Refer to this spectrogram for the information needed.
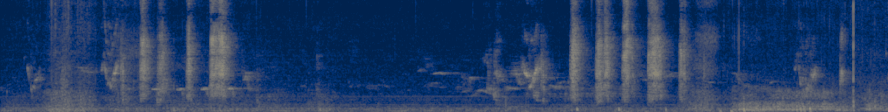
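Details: Two pet budgerigars kissing, singing and chirping: scattered high, sharp chirps and clicks in uneven bursts, a busier cluster near the start and another after the middle, with soft rustling between.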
